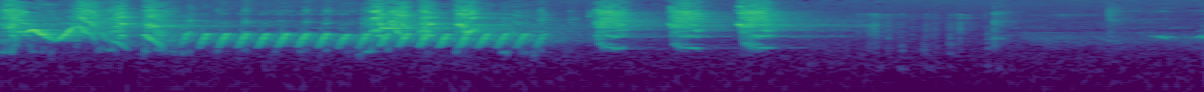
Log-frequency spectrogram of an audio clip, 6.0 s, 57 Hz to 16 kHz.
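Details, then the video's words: Superb lyrebird singing in mimicry: a sliding squeal, then a rapid even run of about twenty ticking notes, followed by loud harsh bursts and fading whistles. "La Ave de las 1000 voces Menura novaehollandiae"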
